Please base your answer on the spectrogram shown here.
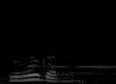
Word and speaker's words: Rougarou: Rougarou. Huh. Rogaru.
